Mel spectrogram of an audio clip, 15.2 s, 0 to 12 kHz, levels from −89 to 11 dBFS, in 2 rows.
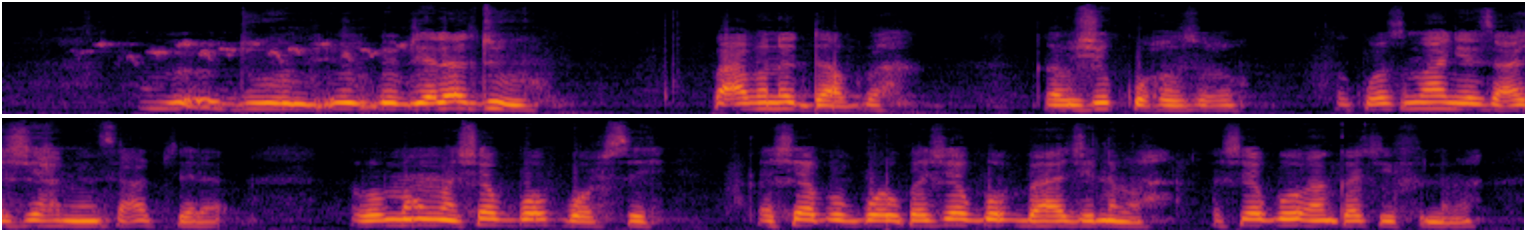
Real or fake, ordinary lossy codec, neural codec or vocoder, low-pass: fake; MP3, 48 kbps; vocoder, 44.1 kHz, 128 mel bands, Pupu-Vocoder; 10.8 kHz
